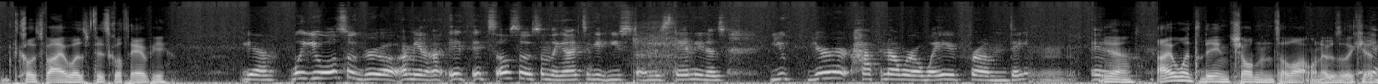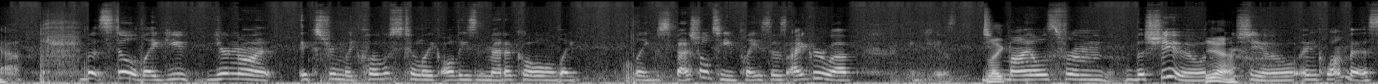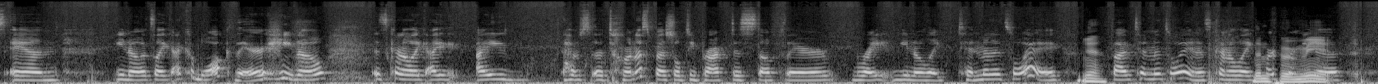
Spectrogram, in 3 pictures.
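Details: Adults in conversation; typical speech.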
